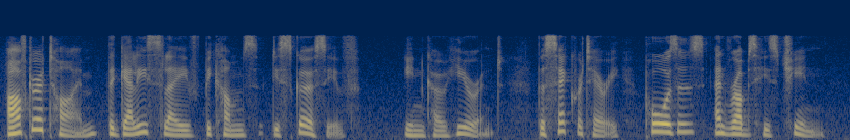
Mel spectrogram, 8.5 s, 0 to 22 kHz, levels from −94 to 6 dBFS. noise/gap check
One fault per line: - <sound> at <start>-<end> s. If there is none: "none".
none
